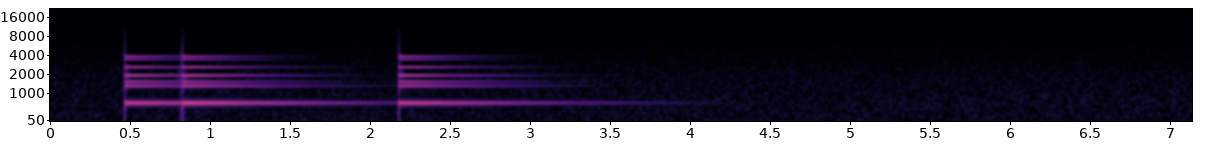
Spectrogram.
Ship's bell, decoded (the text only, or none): 3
